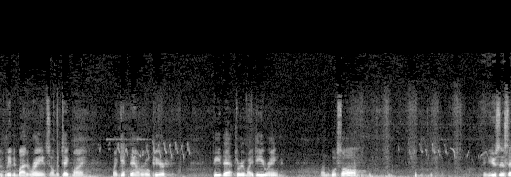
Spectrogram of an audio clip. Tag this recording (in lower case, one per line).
speech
